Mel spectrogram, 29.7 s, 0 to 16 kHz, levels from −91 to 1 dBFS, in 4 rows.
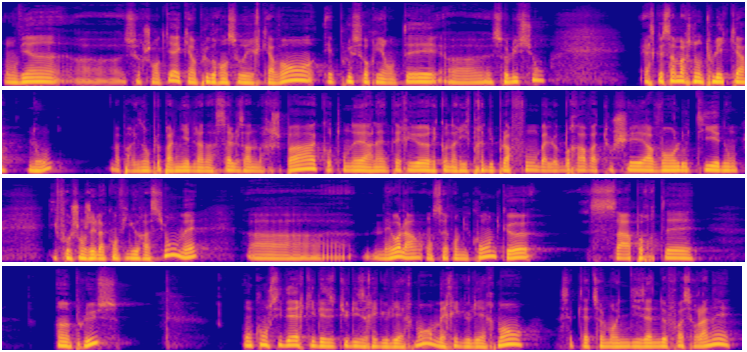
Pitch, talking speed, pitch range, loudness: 125 Hz, 185 wpm, 115-145 Hz, -19 LUFS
